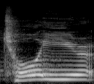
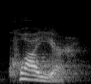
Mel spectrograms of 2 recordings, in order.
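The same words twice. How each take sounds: First: It does not start like the word 'quiet'. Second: It starts like the word 'quiet'. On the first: The speaker calls it wrong. "read it kind of choir or something like that. But that's not correct" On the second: The speaker calls it right. "The right way to pronounce this word is choir"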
